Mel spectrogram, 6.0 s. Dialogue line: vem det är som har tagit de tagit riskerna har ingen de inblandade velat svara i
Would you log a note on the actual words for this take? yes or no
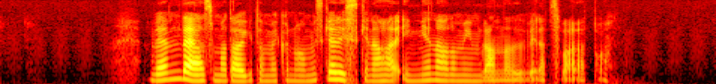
yes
